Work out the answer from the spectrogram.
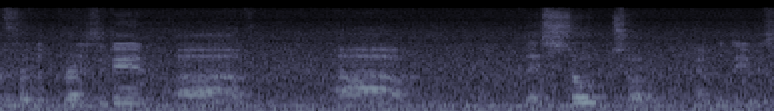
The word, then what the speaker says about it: Lesotho: It went to the Golden Lion Film Festival in Africa, and I got a letter from the president of Lesotho, I believe is how you pronounce the country's name, and he said, thank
